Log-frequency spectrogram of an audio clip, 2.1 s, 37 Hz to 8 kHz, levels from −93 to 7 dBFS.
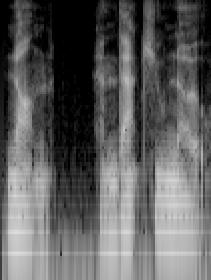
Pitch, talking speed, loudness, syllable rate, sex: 80 Hz, 140 wpm, -21 LUFS, 3.2 syllables/s, male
